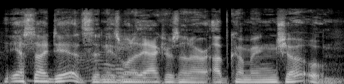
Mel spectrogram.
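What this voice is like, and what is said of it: Raspy morning voice. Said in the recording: “My raspy voice. Morning voice. It's all the time.”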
